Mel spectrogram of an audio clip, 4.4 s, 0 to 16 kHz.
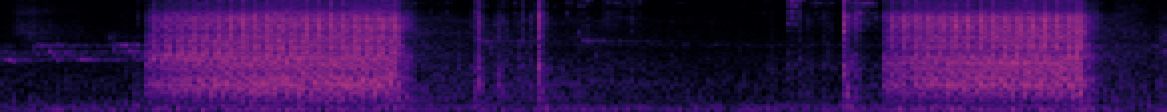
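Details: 1999 Honda Accord EX 3.0L V6 with recently replaced battery, starter and fuses: two bursts of fast, buzzing clicks on each key turn, no cranking or catch, dash warning lights on; no-start, owner suspects alternator or electrical fault.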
